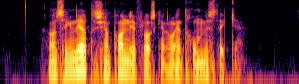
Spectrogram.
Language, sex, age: Norwegian, male, 33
